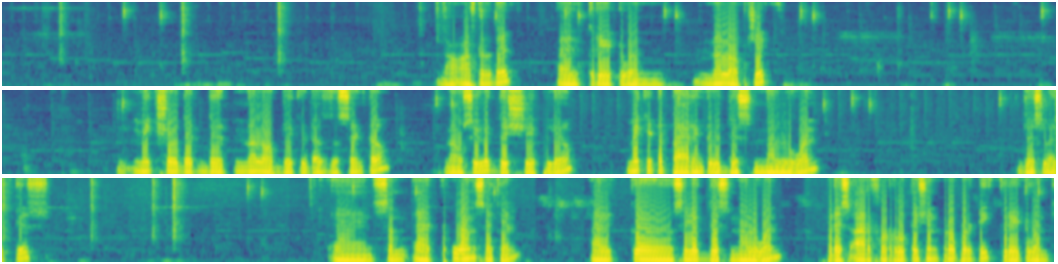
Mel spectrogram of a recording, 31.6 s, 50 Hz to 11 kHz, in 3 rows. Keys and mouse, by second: 1.2 click, 1.6 space, 3.7 k, 4.7 click, 5.6 right click, 6.6-14.1 drag, 14.8 click, 17.2-20.9 drag, 20.9 space, 23.5 click, 29.4 r, 31.3 click.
